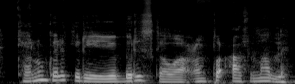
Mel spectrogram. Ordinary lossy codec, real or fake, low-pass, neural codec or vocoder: none; fake; none; vocoder, 44.1 kHz, 128 mel bands, Pupu-Vocoder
